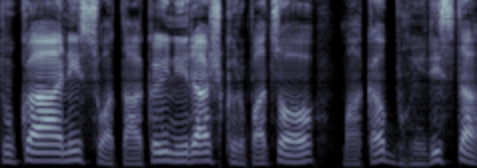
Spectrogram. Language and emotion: Goan Konkani, fearful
